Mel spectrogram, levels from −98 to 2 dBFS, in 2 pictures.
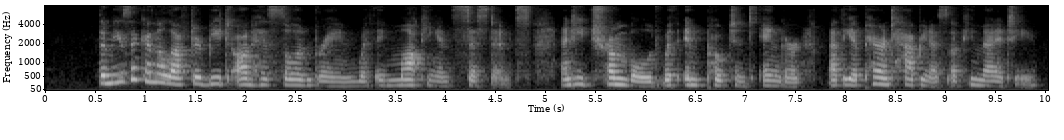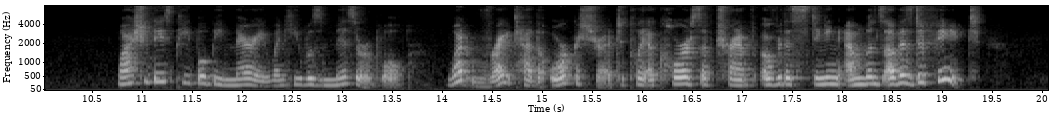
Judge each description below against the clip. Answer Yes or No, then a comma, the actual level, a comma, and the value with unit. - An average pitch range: Yes, average, 4.2 semitones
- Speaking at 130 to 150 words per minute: No, average, 170 wpm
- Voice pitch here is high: Yes, high, 215 Hz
